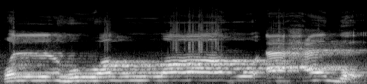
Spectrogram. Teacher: huruf Dal Dal itu punya sifat sudah kita kenal namanya Qalqalah harus memantul Qul huwallahu Ahad itu pantulannya dan sifatnya tak boleh mengalir nafas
